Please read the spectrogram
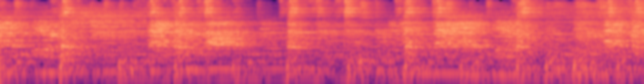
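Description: A gospel church choir singing in full voice over keyboard accompaniment, with a tambourine jingling on the beat.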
